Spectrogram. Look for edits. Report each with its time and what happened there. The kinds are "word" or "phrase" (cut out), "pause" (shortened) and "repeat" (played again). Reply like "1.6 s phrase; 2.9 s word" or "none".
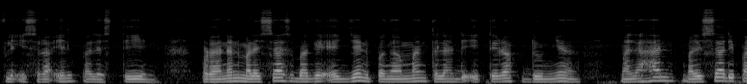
none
